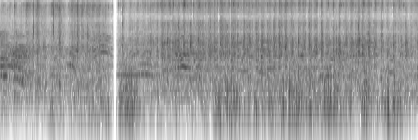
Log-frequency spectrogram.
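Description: Crowd noise at a football game: many voices talking and shouting at once in a dense, steady din. The sound cuts out for an instant about two seconds in.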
